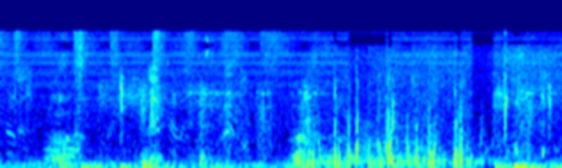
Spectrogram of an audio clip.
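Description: A dog named Daisy growls low and quiet indoors, rumbling in uneven bursts that grow stronger toward the end, mixed with soft voices nearby.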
